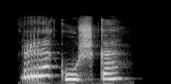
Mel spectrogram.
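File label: "seashell", Russian; bukvar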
